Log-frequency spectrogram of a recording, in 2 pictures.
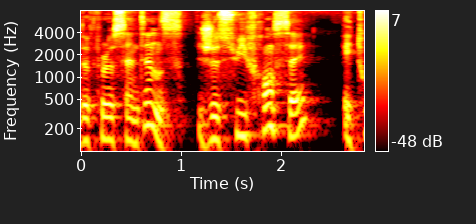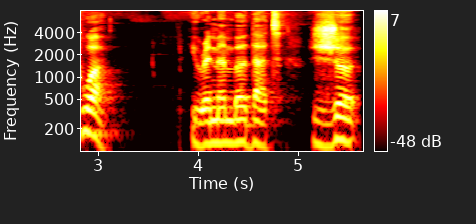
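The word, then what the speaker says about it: français: first sentence je suis francais etua you remember that je is very soft je suis francais francais with here our sesadia to soften the pronunciation of the letter c and we get francais so the pronunciation now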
